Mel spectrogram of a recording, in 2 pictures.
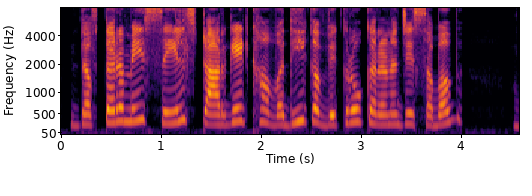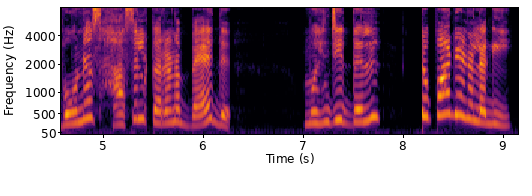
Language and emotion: Sindhi, happy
